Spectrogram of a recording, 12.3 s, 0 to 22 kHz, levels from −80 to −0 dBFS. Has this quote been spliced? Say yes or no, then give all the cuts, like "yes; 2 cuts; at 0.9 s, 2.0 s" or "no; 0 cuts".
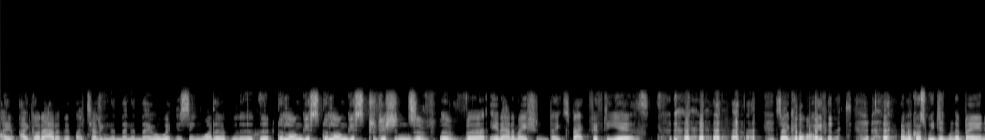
yes; 5 cuts; at 1.6 s, 2.6 s, 3.4 s, 4.0 s, 6.1 s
